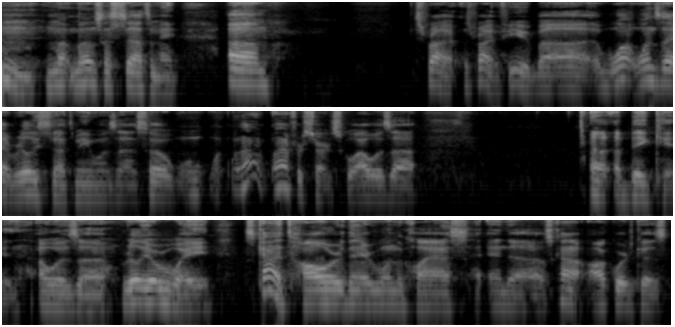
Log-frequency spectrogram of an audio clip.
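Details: Stuttering in an adult man who identifies as a person who stutters, with audible word and sound repetitions.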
